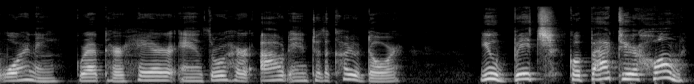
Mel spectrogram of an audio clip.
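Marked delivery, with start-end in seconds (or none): 4.8-6.9 higher, louder furious narrated shout; angry yell. A narrator's reading. Husband throwing wife into the corridor, angry yelling. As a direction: yell it to drive her out. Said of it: "he yelled".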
